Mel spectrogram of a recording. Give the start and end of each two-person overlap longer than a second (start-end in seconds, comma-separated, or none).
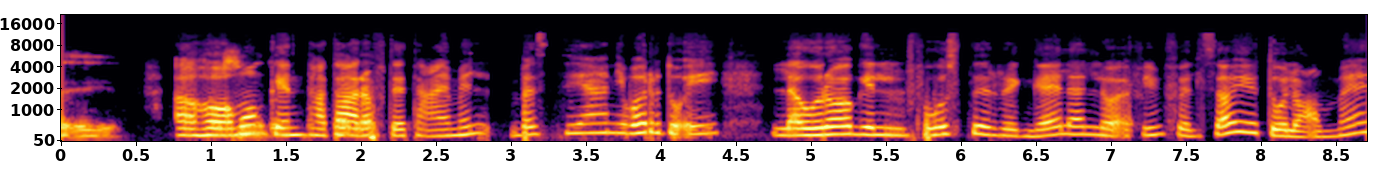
0.8-2.1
